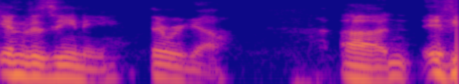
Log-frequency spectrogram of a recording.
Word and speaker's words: Vizzini: or through uh yeah fazzini and then uh vizino uh i think i completely butchered those names um but fesic and vizzini there we go uh if you haven't learned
